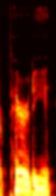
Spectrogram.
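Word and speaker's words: Paradis: or Parody, rather, that's how it's pronounced. It's French for paradise.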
